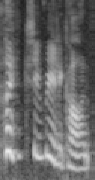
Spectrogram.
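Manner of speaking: ordinary delivery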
